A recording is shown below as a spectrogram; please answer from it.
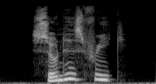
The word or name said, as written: sundhedsfreak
